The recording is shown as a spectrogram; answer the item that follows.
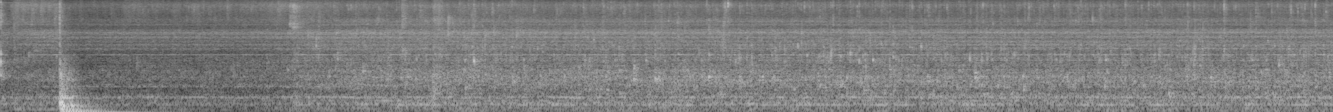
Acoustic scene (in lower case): restroom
